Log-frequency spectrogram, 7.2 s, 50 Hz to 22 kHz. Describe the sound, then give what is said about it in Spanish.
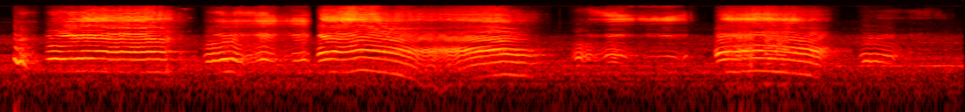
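A baby cries on the floor above at about 1 in the morning, in a series of high, strained wails, each rising and falling in pitch, with brief gasping pauses between bursts. The crying is loud and continuous, with no talking. “Había escuchado el llanto de un bebé en el piso de arriba.”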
